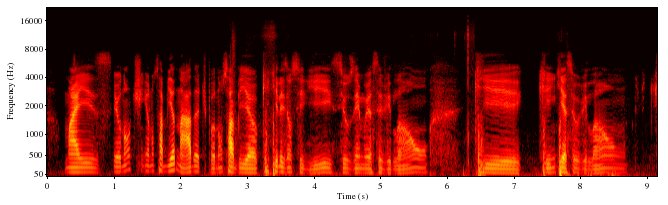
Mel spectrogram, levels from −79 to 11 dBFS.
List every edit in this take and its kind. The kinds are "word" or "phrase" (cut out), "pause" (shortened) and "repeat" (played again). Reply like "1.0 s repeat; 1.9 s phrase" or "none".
none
